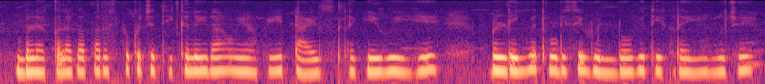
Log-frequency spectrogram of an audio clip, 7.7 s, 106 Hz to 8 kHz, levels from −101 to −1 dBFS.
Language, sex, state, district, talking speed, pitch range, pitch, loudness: Hindi, female, Bihar, Muzaffarpur, 220 wpm, 200-215 Hz, 205 Hz, -17 LUFS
